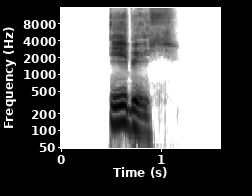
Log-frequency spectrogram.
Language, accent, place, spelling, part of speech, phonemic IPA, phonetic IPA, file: German, Germany, Berlin, äbich, adjective, /ˈɛːbiç/, [ˈeːbɪç], De-äbich.ogg
- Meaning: inside out (with the inside surface turned to be on the outside)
